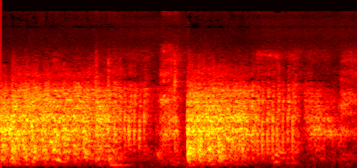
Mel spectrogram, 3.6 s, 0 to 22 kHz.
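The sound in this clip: .50 caliber machine-gun fire during a battle, loud dense rapid bursts that roar almost continuously, with a couple of brief dips between volleys.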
